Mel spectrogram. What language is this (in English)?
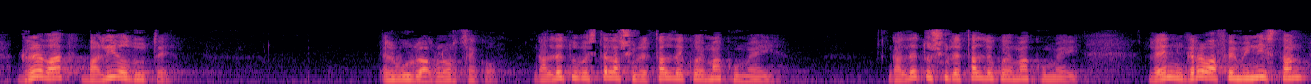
Basque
